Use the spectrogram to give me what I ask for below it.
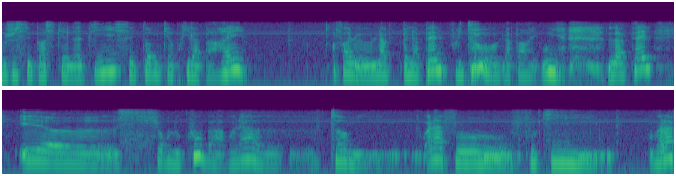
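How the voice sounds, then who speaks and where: A woman chats casually to her viewers, hesitating often and restarting her sentences. Her pitch is middling. The recording is slightly dull, with faint background noise. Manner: hesitant, full of fillers and restarts. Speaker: book vlogger. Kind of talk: casual chat to camera.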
